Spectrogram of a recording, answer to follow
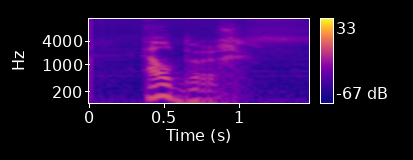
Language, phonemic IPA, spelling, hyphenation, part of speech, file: Dutch, /ˈɛl.bʏrx/, Elburg, El‧burg, proper noun, Nl-Elburg.ogg
- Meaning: Elburg (a city and municipality of Gelderland, Netherlands)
